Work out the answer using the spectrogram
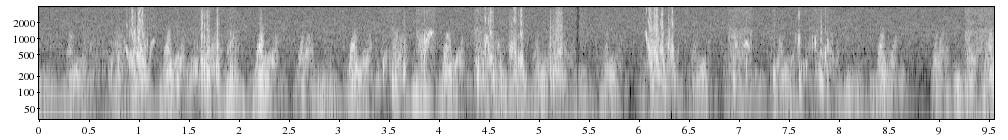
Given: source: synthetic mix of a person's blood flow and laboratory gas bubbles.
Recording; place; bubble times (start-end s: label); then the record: Doppler ultrasound of blood flow; precordium
0.43-1.18 s: bubbles
1.34-1.43 s: bubbles
1.48-1.84 s: bubbles
1.88-1.99 s: bubbles
3.40-3.70 s: bubbles
3.76-3.96 s: bubbles
4.34-4.66 s: bubbles
4.68-4.88 s: bubbles
5.08-5.26 s: bubbles
6.03-6.39 s: bubbles
6.88-7.13 s: bubbles
7.30-7.42 s: bubbles
7.55-7.93 s: bubbles
9.25-9.56 s: bubbles
From the record:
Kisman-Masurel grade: 232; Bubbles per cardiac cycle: several, 3 to 8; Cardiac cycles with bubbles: 50 to 99%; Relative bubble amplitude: moderate (0.250 to 0.450); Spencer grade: 3 (all of the cardiac periods contain showers or single bubble signals, but not dominating or overriding the cardiac motion signals); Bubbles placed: only in the low amplitude regions of the cardiac cycle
